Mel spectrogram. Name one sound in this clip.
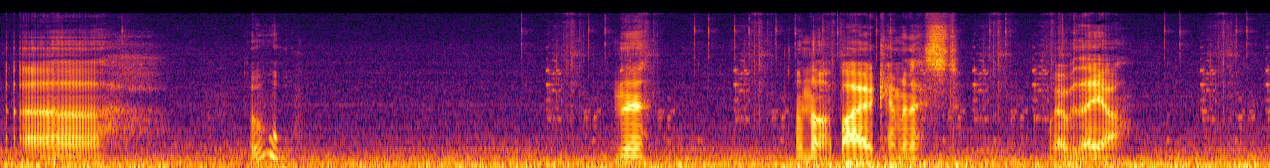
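Short electronic chimes sound as items are moved.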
